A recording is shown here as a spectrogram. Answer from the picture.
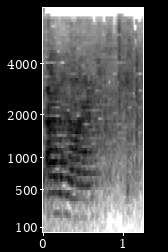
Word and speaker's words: Adonai: And in case anybody is unclear on the pronunciation, the word for God's name is Adonai.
